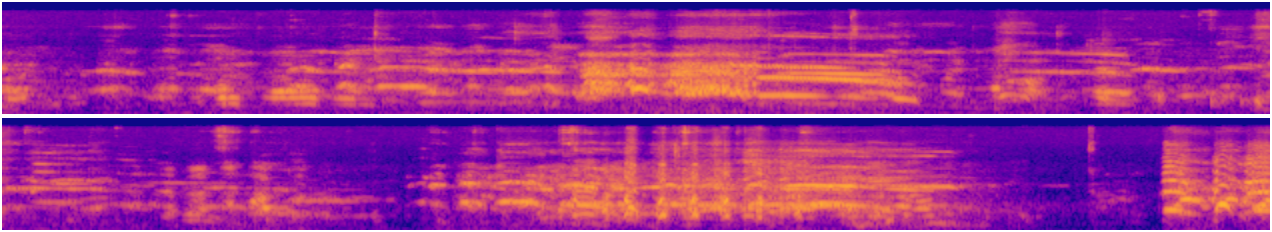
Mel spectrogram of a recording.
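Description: Roosters at the Bocaue tiangge market crow loudly and close, in two long harsh bursts separated by a pause, with clucking and other fowl calls mixed in and voices faintly in the background.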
